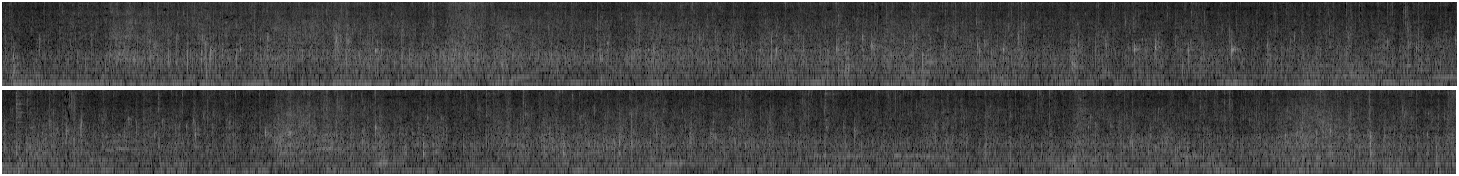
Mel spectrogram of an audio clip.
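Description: Marinated chicken pieces frying in hot oil in a pan, a steady sizzle, with a few light clicks as the pieces are turned over with metal tongs.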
